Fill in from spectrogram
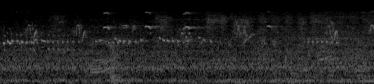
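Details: Yellow-billed babbler chicks being fed by adults beg with a busy, overlapping stream of high, scratchy chirps and squeaks, amid a steady low background hum.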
